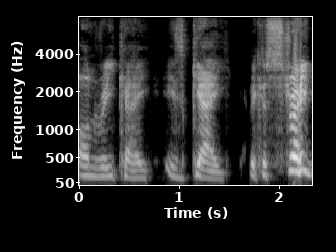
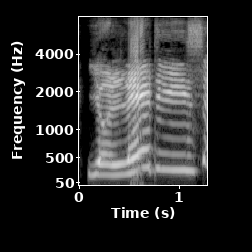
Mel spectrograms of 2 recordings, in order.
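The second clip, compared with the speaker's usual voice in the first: mock Latin lover; 6 semitones higher, 8 dB louder, much slower than usual. Imitating Raul advert catchphrase.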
